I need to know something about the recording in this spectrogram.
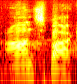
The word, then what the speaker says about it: Anspach: David Anspach, I got his Anspach is the pronunciation.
